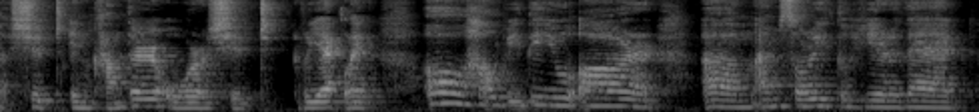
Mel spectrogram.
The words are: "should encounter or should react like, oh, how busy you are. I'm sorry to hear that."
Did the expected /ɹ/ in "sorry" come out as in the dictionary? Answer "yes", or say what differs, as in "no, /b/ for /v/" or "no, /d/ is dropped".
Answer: yes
